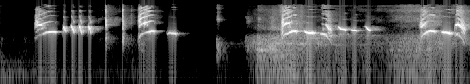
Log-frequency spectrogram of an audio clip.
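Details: White-rumped shama song said to provoke rival males into singing: short bursts of clear whistled notes and quick rising-falling phrases separated by pauses, with faint background noise in the middle.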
